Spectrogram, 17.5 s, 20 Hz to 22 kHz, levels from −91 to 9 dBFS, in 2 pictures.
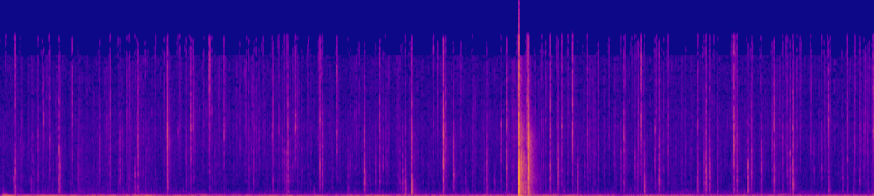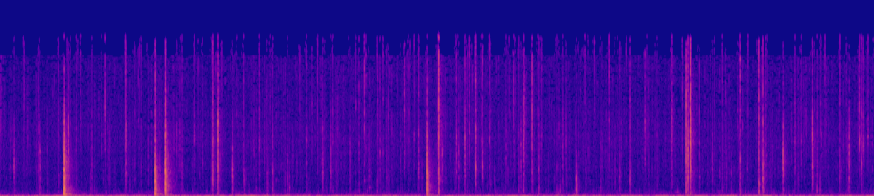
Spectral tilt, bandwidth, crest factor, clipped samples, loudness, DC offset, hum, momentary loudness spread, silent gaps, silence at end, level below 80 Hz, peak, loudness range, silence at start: -1.5 dB/octave; 18 kHz; 34 dB; under 0.1%; -29 LUFS; under 0.1%; none; 19 LU; none; 0 s; -40 dBFS; 0 dBFS; 19 LU; 0 s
